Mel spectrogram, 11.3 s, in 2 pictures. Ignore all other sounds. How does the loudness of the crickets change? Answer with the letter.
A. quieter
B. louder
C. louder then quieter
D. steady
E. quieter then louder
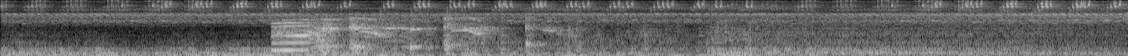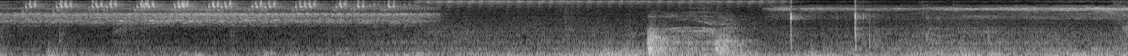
C.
